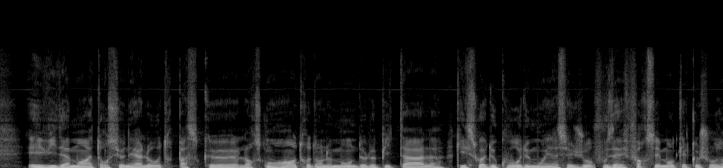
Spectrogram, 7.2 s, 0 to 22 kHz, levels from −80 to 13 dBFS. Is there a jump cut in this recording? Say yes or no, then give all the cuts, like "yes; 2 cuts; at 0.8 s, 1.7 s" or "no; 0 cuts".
yes; 2 cuts; at 4.5 s, 5.9 s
